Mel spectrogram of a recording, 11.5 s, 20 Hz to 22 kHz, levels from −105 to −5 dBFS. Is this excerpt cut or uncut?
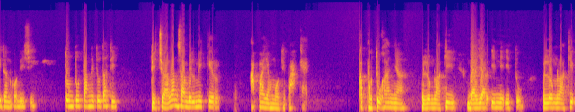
uncut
